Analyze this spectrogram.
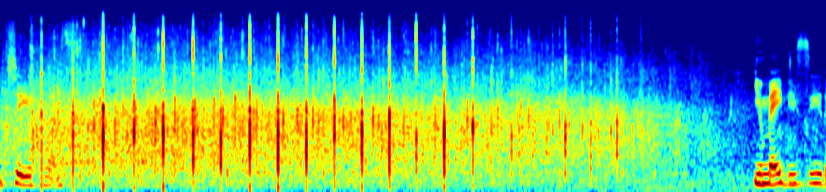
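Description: An audience applauds in a large hall and the applause fades away.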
